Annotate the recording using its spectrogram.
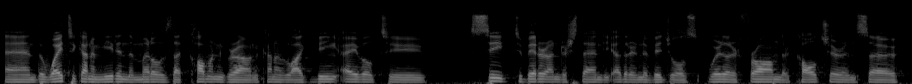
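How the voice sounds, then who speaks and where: South African man in his thirties, smooth voice. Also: fairly low pitch, flat delivery, a little fast, few pauses. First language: Afrikaans. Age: 30s. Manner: friendly, talkative, says "man" a lot. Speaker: podcast guest. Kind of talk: casual chat.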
